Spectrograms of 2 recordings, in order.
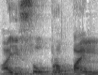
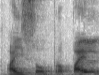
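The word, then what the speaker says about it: isopropyl: आपको ch3 ch3 स but this is pronounced as आइसो प्रोपाल इसको आइसो प्रोपाल कहते हैं ये ध्यान में रखना है this is pronounced S आइसोप्रो पाइल इसको आइसोप्रो पाइल ग्रुप कहते हैं ये बात हमको ध्यान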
